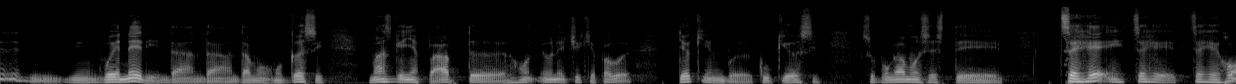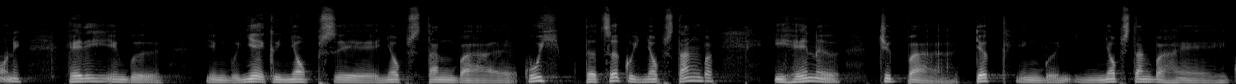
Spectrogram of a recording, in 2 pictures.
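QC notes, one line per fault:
2.65–2.75 s and 17.45–17.53 s, AAC frame loss with concealment: short smeared, noisy patches, the second just before "kuy tätzäkuy nyopstanhpä". Each loses about 64 ms, consistent with three dropped frames, and the decoder rebuilt the gap from the last good spectrum, so it smears rather than drops out.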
